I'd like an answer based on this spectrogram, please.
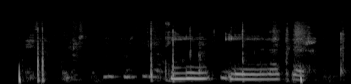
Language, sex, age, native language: Icelandic, male, 9, Icelandic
